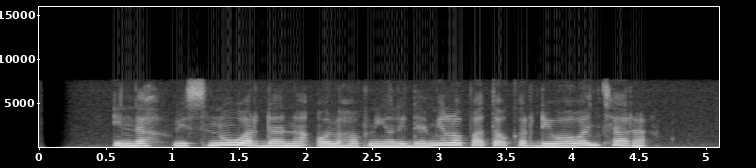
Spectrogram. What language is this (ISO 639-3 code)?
sun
